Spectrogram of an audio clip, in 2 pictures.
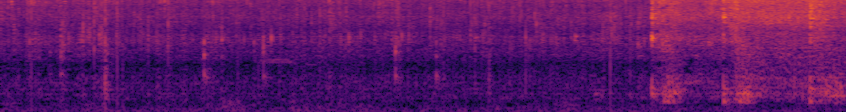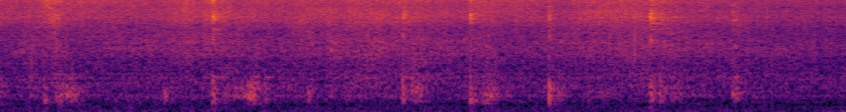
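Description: Spices, yogurt and ground paste mixed together in a pan, quiet at first and then a bright steady sizzle with regular stirring scrapes, close, no talk.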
